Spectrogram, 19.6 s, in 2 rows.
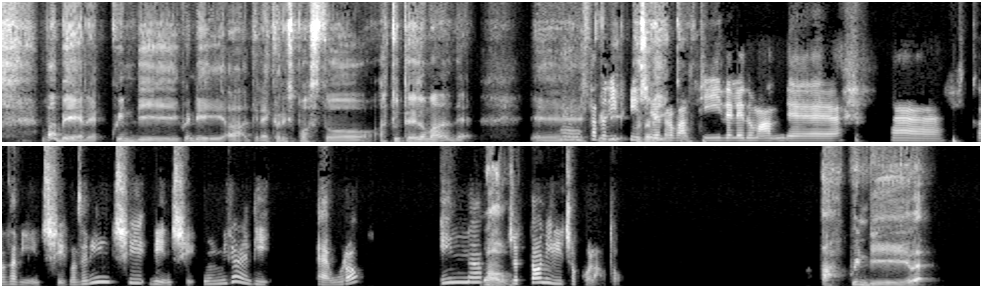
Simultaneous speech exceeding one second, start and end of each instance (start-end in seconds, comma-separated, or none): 5.5-6.9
